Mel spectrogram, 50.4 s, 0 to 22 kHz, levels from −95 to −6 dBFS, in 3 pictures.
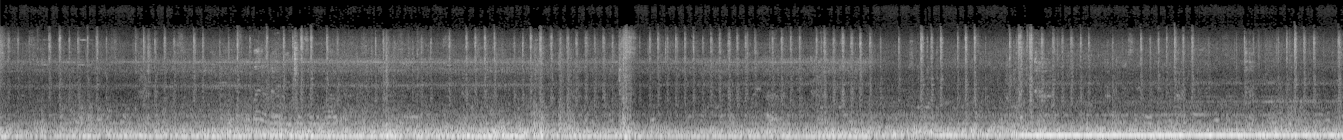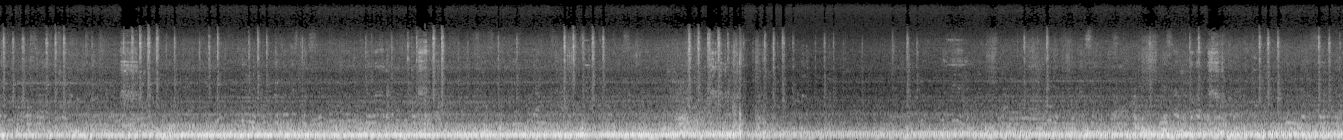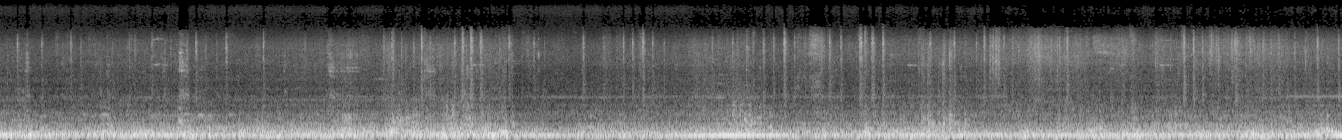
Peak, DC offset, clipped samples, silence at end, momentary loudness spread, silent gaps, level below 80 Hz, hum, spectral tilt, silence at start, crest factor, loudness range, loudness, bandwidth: -8 dBFS; under 0.1%; under 0.1%; 0 s; 6 LU; none; -32 dBFS; none; -5.5 dB/octave; 0 s; 14 dB; 4 LU; -24 LUFS; 11 kHz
